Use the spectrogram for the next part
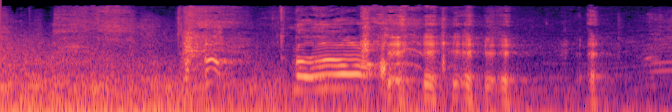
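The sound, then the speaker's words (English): A fit of harsh, rasping coughs, several bursts in quick succession with strained, wheezy vocal catches between them, fairly loud at first and trailing off toward the end. “When you talk like that after you've just coughed up your lungs a bit.”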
